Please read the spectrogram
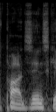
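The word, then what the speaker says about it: Podziemski: I think it's Podzinski. I was saying his name wrong.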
